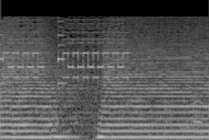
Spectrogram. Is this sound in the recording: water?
no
